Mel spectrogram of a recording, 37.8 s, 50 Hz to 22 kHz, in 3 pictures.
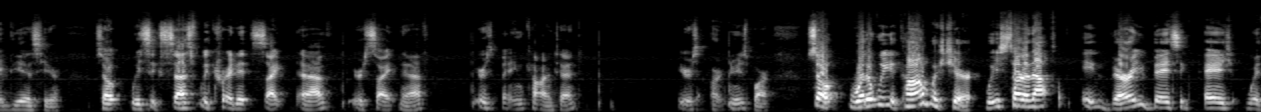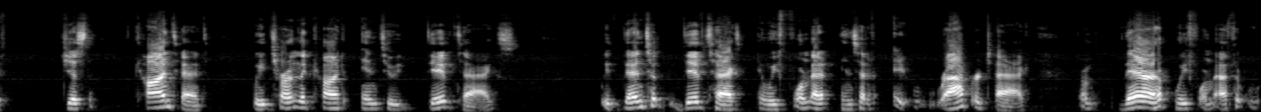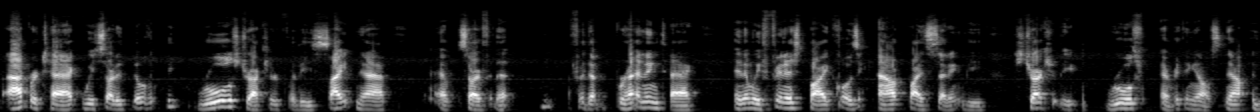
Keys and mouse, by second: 1.9 click, 11.5 click, 19.0 click, 25.1 click, 33.3 click, 35.0 super+s.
